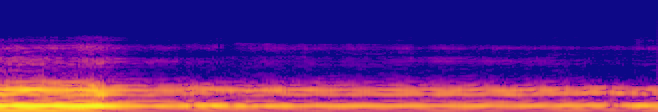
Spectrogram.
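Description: A man humming a long, steady "mmm" on one held pitch with his lips closed, a vocal warm-up on the letter M. It is a little louder for the first half second, then settles slightly softer.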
